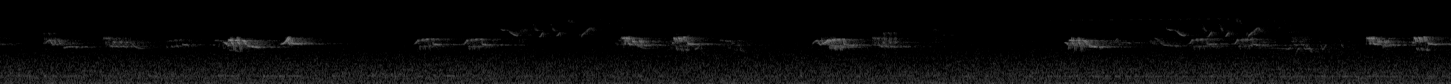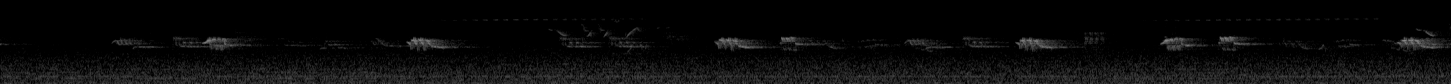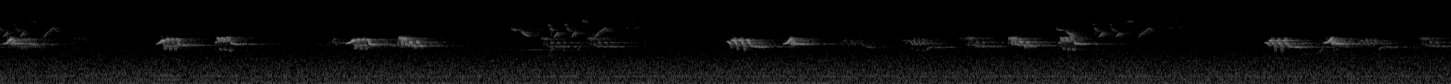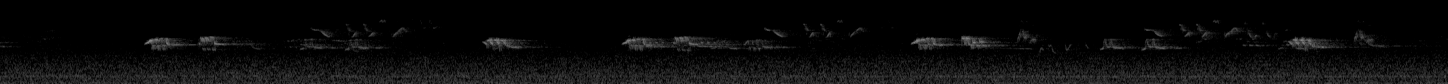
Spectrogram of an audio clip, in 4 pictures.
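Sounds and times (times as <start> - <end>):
bird chirping: 0.4 - 3.3, 15.6 - 30.0, 30.6 - 35.6, 45.0 - 48.9, 49.8 - 58.0.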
